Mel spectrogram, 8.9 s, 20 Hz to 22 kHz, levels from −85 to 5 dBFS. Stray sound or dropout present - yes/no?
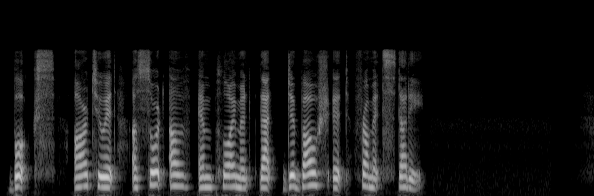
no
